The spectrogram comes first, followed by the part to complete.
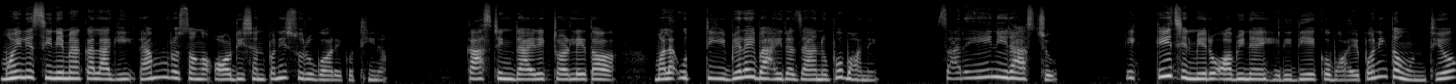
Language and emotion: Nepali, sad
